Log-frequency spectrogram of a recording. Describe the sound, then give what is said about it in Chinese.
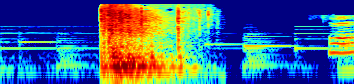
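A tree branch snaps underfoot with one loud, sharp cracking thunk lasting about half a second, framed by faint, brief tonal sounds before and after. “但系喺下一秒，喺四十郎脚下嘅树枝传来咗一阵断裂嘅声音啊！”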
